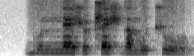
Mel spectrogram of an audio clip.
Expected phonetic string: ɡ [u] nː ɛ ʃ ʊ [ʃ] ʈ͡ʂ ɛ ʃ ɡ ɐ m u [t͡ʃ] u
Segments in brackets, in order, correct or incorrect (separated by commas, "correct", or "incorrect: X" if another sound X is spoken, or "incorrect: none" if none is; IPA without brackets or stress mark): correct, incorrect: none, correct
